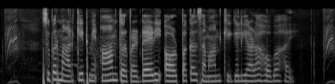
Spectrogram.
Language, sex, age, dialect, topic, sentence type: Magahi, female, 31-35, Southern, agriculture, statement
